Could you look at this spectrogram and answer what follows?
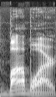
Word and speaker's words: barbwire: war war yeah but then there's Bob wire too which growing up that's literally what I called barbwire that's what I called it too Bob Wire yeah I didn't really even know how to spell it yeah there's an until I went to school and you're like wait what's the r in this bobar you telling me bobir is spelled b a r b w i r e that don't make no sense I just I just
